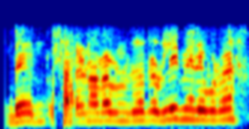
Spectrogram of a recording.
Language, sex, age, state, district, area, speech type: Assamese, male, 30-45, Assam, Barpeta, rural, conversation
